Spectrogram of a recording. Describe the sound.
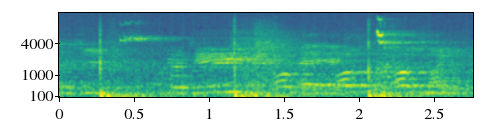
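A basketball is dribbled right-handed on a court during a Marvin Ridge versus Piedmont game, giving three faint, dull bounces at an even pace under talk.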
